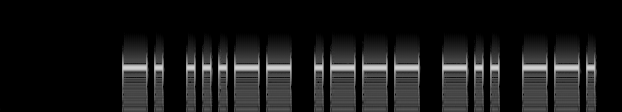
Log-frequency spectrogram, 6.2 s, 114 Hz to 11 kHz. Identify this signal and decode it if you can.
Morse code, heard as a keyed tone, about 16 wpm, 700 Hz. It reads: N3JDG
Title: USA Callsign DE Callsign 15wpm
